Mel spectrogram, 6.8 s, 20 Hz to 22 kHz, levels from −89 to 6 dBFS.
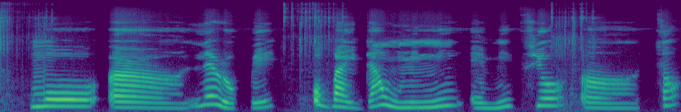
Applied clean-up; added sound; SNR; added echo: neural mask model RNNoise.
